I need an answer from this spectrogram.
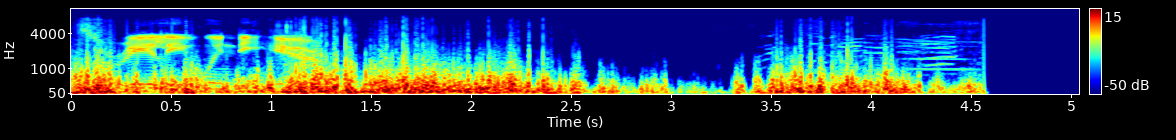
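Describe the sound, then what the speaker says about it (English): Strong wind outdoors at an amateur cricket match buffets the microphone with loud, continuous roaring gusts that briefly ease midway, then cut off abruptly. "It's really windy here."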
